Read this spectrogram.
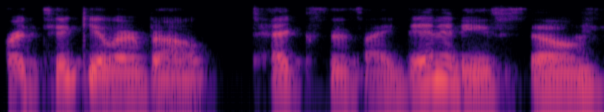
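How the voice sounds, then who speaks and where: A woman's voice: deep voice, normal speed, gravelly. A woman hosting a library talk, speaking with admiring enthusiasm. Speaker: program host. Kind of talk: casual discussion on a video call. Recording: muffled lo-fi call audio.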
